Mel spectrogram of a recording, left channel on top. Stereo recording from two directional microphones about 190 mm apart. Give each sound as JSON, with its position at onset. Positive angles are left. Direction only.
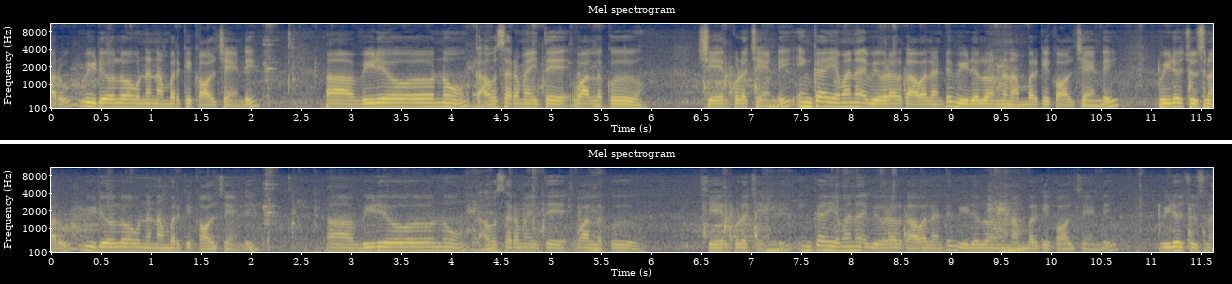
{"t": 0.0, "sound": "speech", "side_deg": 45}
